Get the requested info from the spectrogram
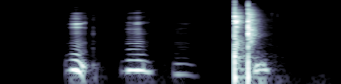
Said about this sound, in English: Did we ever clap?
